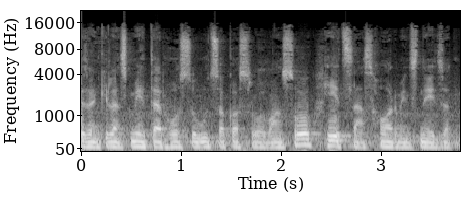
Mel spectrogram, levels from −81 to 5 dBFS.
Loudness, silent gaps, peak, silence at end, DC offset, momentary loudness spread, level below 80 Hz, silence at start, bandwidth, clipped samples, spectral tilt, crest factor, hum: -9 LUFS; none; 0 dBFS; 0 s; under 0.1%; 3 LU; -24 dBFS; 0 s; 16 kHz; 1%; -5 dB/octave; 8 dB; none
